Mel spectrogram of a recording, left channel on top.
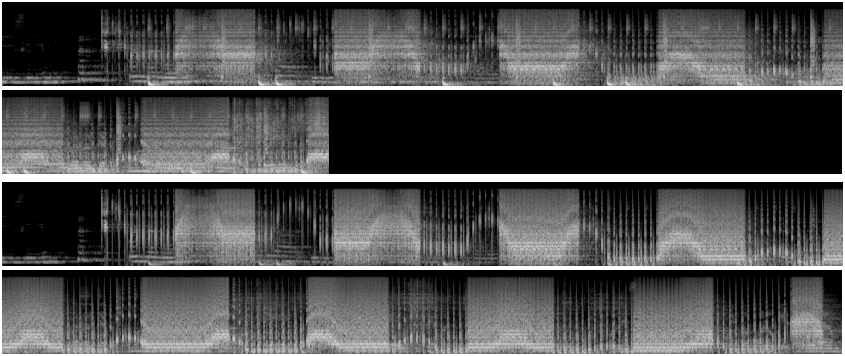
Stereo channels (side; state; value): left; drops out; at 11.7 s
